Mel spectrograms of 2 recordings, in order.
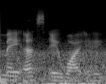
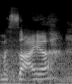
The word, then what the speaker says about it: Masaya: M-A-S-A-Y-A. Masaya? Masaya? Not Messiah.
